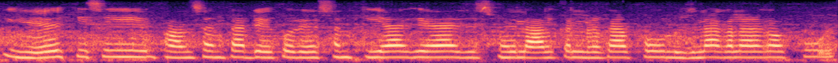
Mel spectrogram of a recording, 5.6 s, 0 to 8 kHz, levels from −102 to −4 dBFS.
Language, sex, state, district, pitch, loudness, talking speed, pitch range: Hindi, female, Bihar, West Champaran, 280 Hz, -15 LUFS, 195 wpm, 270-290 Hz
